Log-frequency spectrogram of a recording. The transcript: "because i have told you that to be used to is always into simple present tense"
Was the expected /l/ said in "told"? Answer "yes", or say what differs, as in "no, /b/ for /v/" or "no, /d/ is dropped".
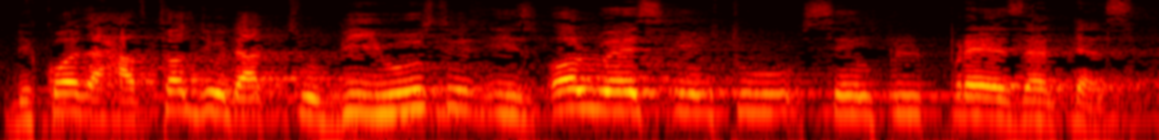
yes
